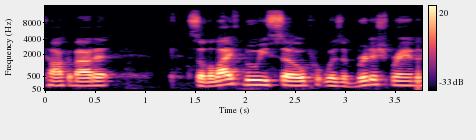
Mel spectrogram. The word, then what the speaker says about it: Lifebuoy: called Lifebuoy soap, but they pronounce it Lifebuoy soap.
